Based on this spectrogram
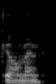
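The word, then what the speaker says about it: Gimlin: it's pronounced Gilman.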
